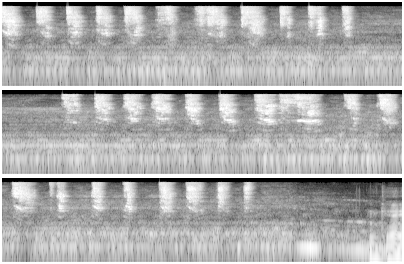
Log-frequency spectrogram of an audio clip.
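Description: Electric podiatry rotary file sanding thick psoriatic callus on the sole of a foot: a steady motor whine with rapid rasping strokes about four a second as the burr is passed over the skin. It pauses briefly about a third of the way in, then stops shortly before the end.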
